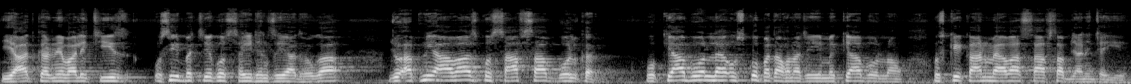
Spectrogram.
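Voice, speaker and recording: A man's voice: on the high side, fairly even intonation. A man teaching children to pronounce letters for Quran reading, patient and repetitive, often quizzing them with short questions.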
